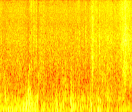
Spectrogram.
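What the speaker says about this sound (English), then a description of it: "A lot of breeze." A strong breeze rushes through trees on a village hiking trail where dry branches are falling, making a continuous blustery roar with rustling leaves and gusty buffeting close to the microphone.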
